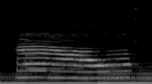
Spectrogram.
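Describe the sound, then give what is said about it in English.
A single drawn-out meow from a headquarters cat, clear, lasting just over a second with a slight rise and fall in pitch, heard on its own with no talking. “keep our headquarters cat fed.”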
